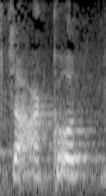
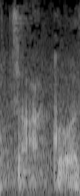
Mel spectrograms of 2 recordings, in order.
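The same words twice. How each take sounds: First: Exclaimed. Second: צעקות breathed in a whisper, much lower and softer. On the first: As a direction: call out צעקות like the shouting itself. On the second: Preacher retelling the shouting, now in a whisper. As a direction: drop צעקות to a hushed whisper. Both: Shown as a demonstration.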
